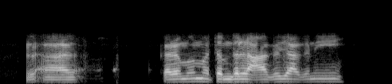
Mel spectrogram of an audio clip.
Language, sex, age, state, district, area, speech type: Manipuri, male, 60+, Manipur, Imphal East, urban, conversation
